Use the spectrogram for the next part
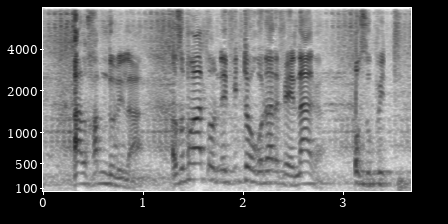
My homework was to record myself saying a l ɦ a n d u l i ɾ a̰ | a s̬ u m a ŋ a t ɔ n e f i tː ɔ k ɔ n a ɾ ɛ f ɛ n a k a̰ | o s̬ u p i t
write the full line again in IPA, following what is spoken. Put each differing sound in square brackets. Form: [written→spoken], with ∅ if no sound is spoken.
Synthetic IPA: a l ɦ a [n→m] d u l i [ɾ→l] a̰ | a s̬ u m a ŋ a t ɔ n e f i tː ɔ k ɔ n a ɾ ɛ f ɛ n a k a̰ | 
